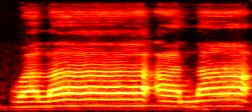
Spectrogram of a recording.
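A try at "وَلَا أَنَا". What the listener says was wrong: Enggak, ana jangan panjang ya. Enggak, jangan panjang.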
